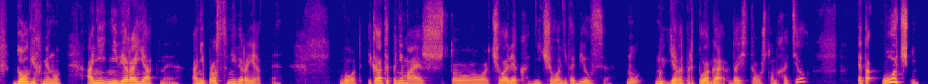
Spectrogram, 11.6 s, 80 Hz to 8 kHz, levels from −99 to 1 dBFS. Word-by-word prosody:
долгих 165 +2 +5
минут. 150 -8 -2 0.3
Они 185 +7 +5
невероятные, 170 -8 +3 0.2
они 150 0 -1
просто 190 -1 0
невероятные. 155 -7 -4 0.7
Вот, 145 -5 -4
и 175 - -9
когда 200 +2 +7
ты 210 - -5
понимаешь, 200 -9 -1 0.2
что 140 -4 -5
человек 155 +1 -2
ничего 155 0 -6
не 150 - -8
добился, 140 -6 -8 0.2
ну, 155 -3 -7 0.2
мы 165 +1 -1
я 155 -3 +4
так 135 - -3
предполагаю, 145 +1 +1
да, 150 +3 -4
из 135 - -14
того, 130 -2 -11
что 135 - -18
он - - -12
хотел- 265 - -11 0.6
это - - +2
очень 205 - +4
155 Hz, 155 wpm, -24 LUFS, 140-170 Hz, 0.7 s, когда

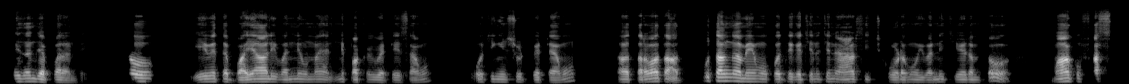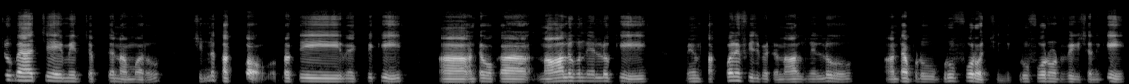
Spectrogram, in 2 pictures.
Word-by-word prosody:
నిజం 140 0 -4
చెప్పాలంటే. 105 -5 -3 0.4
సో, 165 - +2 0.7
ఏవైతే 135 +1 -3
భయాలు 130 0 +3
ఇవన్నీ 120 +2 -9
ఉన్నాయో 120 0 -10
అన్ని - - -15
పక్కకు 115 0 -5
పెట్టేసాము. 105 -1 -11 0.5
కోచింగ్ 125 -1 -11
ఇన్‌స్టిట్యూట్ 115 - -11
పెట్టాము. - - -7 0.5
ఆ - - +3
తర్వాత - - +3
అద్భుతంగా 165 -1 +4
మేము 135 -1 -4
కొద్దిగా 125 -1 -4
చిన్న, 120 - -11
చిన్న 130 -2 -9
యాడ్స్ 125 +1 -3
ఇచ్చుకోవడము, 110 0 -9
ఇవన్నీ 110 +3 -9
చేయడంతో 115 -2 -7 0.6
మాకు - - +8
ఫస్ట్ - - -2
బ్యాచే 180 -1 +6 0.2
మీరు 145 -1 -3
చెప్తే - - -10
నమ్మరు. 115 -1 -6 0.4
చిన్న - - -12
తక్కువ - - +2 0.3
ప్రతి 150 +1 +1 0.4
వ్యక్తికి 155 +1 -4 0.5
ఆహ్, 125 0 +9
అంటే 135 +3 -2
ఒక 135 - -11 0.5
4 160 +4 +7
నెల్లు‌కి 155 -2 -3 0.6
మేము 140 -1 -8
తక్కువనే 180 0 +2
ఫీజ్ 155 -3 -7
పెట్టాం. 115 -3 -10
4 125 0 0
నెల్లు 145 +4 -5 0.6
అంటేప్పుడు 125 0 +1 0.2
గ్రూప్-4 155 +1 +1
ఒచ్చింది. 90 -1 -24
గ్రూప్-4 150 +1 -4
నోటిఫికేషన్‌కి 125 0 -2
130 Hz, 135 wpm, -24 LUFS, 115-150 Hz, 0.7 s, ఆహ్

